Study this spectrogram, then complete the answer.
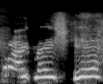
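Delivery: very high-pitched Scouse accent; squeaky, put-on Scouse. Shown as a demonstration. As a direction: do an exaggerated Scouse greeting. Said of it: "I would do my Scouse accent".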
